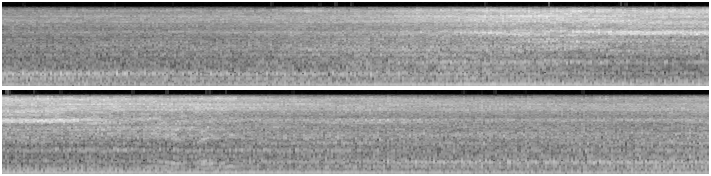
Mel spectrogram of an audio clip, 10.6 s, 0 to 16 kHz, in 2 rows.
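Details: 1985 Pontiac Fiero GT, start after replacing the bad alternator plus MAP, intake temp and temp sensors, battery and rusted connectors: fires up and holds a smooth, even low rumble at a steady beat with no misses or stumbles; normal idle.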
